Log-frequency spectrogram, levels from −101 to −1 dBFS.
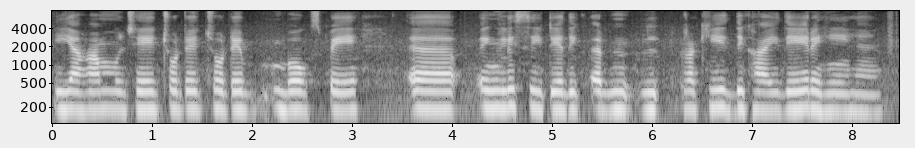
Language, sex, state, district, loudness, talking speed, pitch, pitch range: Hindi, female, Haryana, Charkhi Dadri, -16 LUFS, 105 wpm, 180 Hz, 180-185 Hz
